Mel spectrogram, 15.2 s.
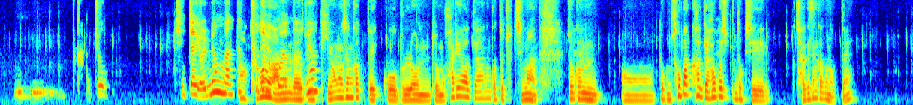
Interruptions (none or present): present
